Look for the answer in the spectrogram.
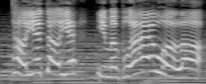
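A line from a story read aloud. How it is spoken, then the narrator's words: Loud aggrieved crying. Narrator (Chinese): 叫叫觉得好委屈，大声的哭着说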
